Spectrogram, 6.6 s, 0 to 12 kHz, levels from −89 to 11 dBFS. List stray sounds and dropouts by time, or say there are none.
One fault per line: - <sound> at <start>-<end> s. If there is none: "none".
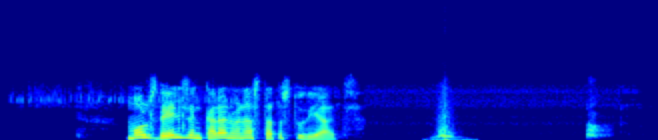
- whoosh at 4.2-4.8 s
- bark at 5.9-6.2 s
